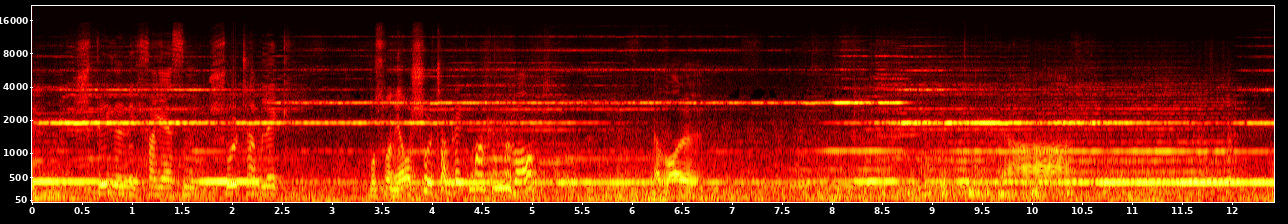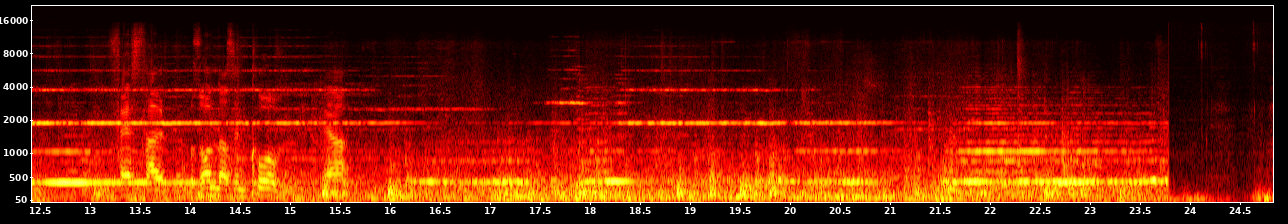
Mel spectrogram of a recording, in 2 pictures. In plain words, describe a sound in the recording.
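A tram rumbles and whines steadily along its tracks.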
